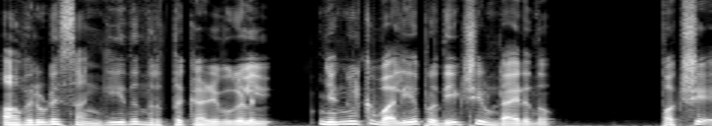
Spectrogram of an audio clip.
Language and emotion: Malayalam, sad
